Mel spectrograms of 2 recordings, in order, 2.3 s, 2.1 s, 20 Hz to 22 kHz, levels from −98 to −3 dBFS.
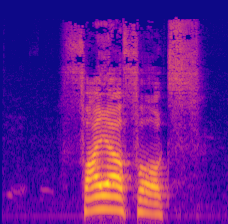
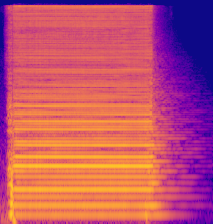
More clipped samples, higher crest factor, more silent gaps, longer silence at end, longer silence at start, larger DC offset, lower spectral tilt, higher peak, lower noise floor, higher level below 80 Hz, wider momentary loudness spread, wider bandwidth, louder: neither; about the same, 18 dB vs 14 dB; neither; about the same, 0.35 s vs 0.4 s; first, 0.8 s vs 0.05 s; neither; first, -4 dB/octave vs -2.5 dB/octave; second, -4 dBFS vs 0 dBFS; first, -65 dBFS vs -38 dBFS; second, -72 dBFS vs -44 dBFS; first, 20 LU vs 4 LU; second, 16.5 kHz vs over 20 kHz; second, -18 LUFS vs -12 LUFS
